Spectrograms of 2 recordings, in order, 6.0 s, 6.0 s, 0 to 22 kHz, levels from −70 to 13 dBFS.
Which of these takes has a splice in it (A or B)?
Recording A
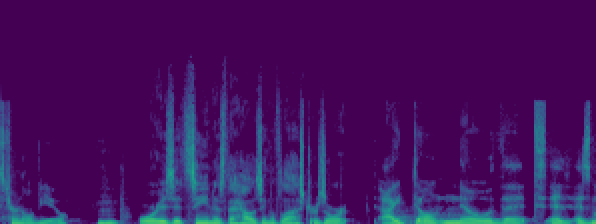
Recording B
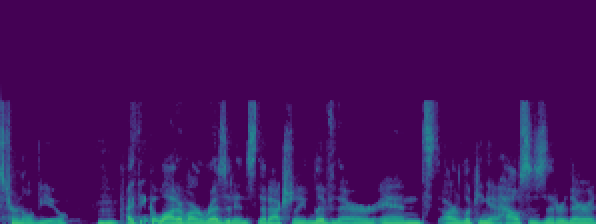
A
